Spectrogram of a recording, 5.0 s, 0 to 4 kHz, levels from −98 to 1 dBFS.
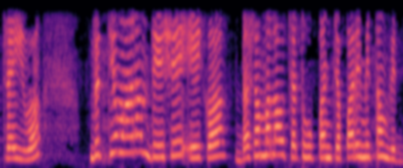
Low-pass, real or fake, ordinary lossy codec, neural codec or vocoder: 3.6 kHz; fake; none; vocoder, 22.05 kHz, 80 mel bands, Vocos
